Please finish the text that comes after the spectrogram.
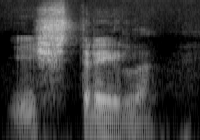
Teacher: Então o S arqueia, para depois dar uma batidinha e fazer o T.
